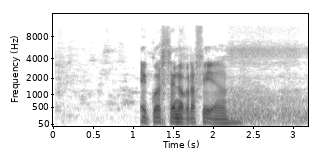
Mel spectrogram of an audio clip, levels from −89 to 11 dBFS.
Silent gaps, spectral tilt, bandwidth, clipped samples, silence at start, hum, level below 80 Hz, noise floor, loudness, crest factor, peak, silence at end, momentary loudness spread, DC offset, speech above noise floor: none; -6 dB/octave; 11.5 kHz; under 0.1%; 1.1 s; none; -44 dBFS; -62 dBFS; -25 LUFS; 22 dB; -6 dBFS; 0 s; 21 LU; under 0.1%; 38 dB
